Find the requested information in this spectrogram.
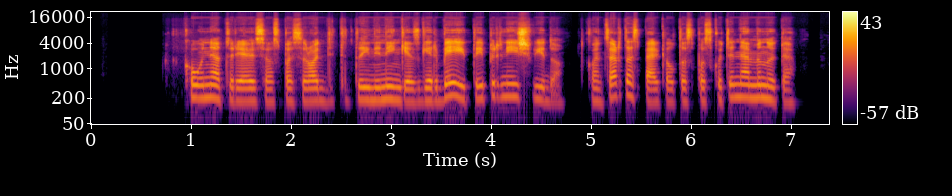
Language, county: Lithuanian, Alytus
